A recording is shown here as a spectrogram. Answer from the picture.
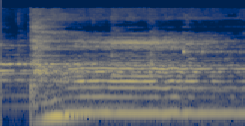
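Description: A man's voice chanting one long, steady low tone that begins about a third of a second in, with a brief upward slide in pitch as it starts. Soft ambient music with bell-like tones plays underneath.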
